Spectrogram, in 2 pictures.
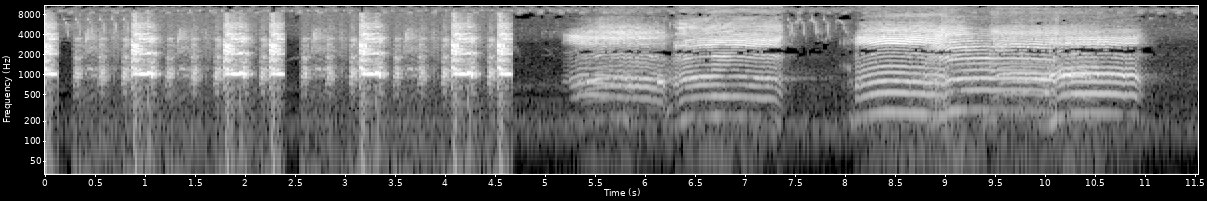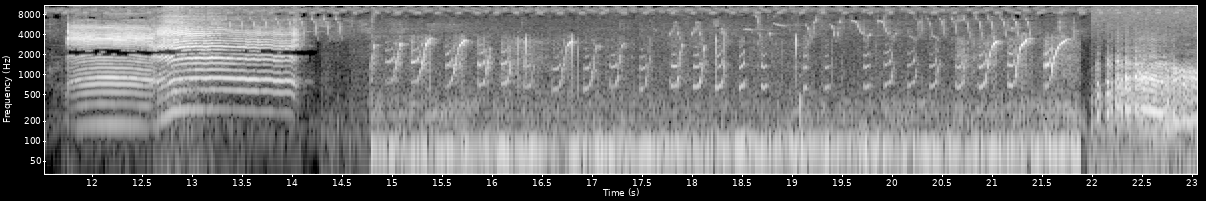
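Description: Hens clucking in quick repeated strokes. Then sheep bleat, four long wavering calls, followed by several seconds of fast chattering over a low rumble. Near the end a Magellanic penguin begins its loud, braying call.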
